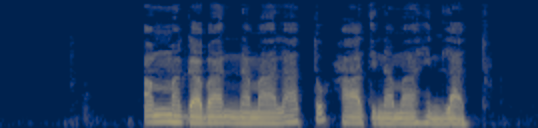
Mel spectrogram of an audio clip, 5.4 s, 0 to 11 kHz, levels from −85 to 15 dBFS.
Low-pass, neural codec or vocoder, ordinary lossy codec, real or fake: 9.9 kHz; none; AAC, 48 kbps; real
